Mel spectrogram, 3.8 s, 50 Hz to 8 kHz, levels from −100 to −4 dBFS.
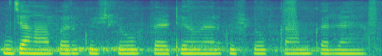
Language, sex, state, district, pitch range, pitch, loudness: Hindi, female, Bihar, Kaimur, 200-210 Hz, 205 Hz, -17 LUFS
